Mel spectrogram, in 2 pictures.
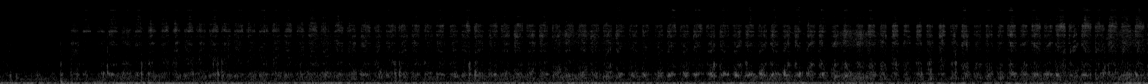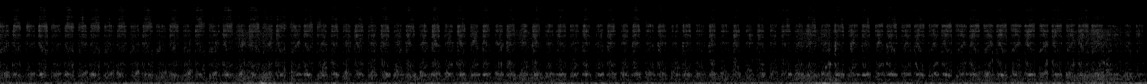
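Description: A knife blade scraping the coating off a paper scratch-off card: a steady run of fast, fine scratching strokes.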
